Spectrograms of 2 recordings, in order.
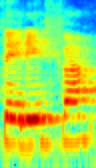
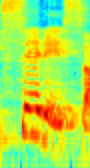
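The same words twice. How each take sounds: First: The c sounds like English th. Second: The c sounds like a strong s. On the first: "esse som como o do Z, que é pronunciado na Espanha ... tipo T H do inglês" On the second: "é o som que nem do nosso S forte"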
